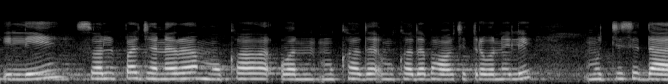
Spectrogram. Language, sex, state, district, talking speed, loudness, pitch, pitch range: Kannada, female, Karnataka, Bidar, 90 wpm, -16 LUFS, 245 Hz, 235-255 Hz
